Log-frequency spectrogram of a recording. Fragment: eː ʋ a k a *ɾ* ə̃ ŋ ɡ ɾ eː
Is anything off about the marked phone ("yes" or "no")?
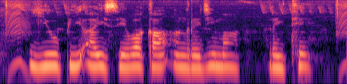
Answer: yes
